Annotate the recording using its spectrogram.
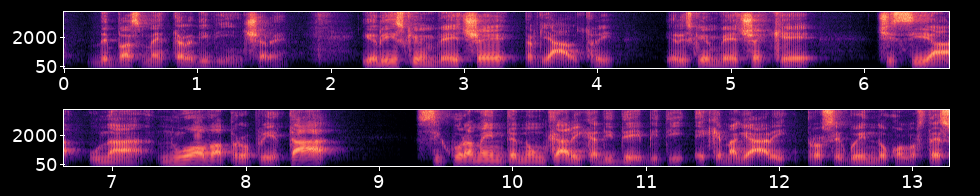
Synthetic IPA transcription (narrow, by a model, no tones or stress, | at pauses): d̪ɛbːazmḛt̪ːeɾed̪ivḭnt͡ʃḛɾḛ | ilriskʲjoiɱveːt͡ʃepḛrʎḭa̰lt̪ɾi | ilrːiskjoiɱveːt͡ʃekʰe | t͡ʃisiːa̰una̰nwɔːvapɾopɾjet̪a | sikuɾament̪enoŋkaːɾikad̪id̪ɛːbit̪iekːemːaɡa̰ːɾipɾoseɡwɛnd̪okonlo̰st̪esː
